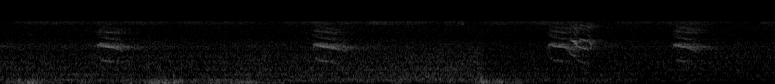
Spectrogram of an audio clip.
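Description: A bird calling four times, each a short falling note with overtones, about two seconds apart, over a steady background hiss.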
